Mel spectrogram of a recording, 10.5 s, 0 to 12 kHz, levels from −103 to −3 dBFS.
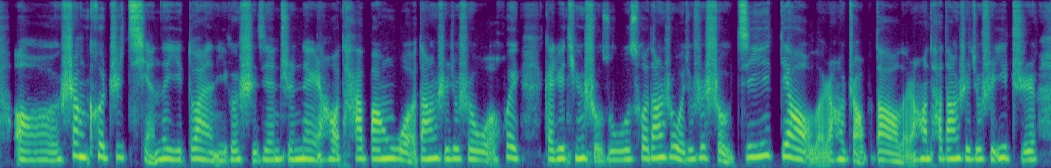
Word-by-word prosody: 呃， 170 -1 -1
上 240 +2 +3
课 235 +2 0
之 220 +1 -3
前 195 -5 +2
的 195 - +1
一 180 -1 -2
段 185 -1 -1
一 - - -5
个 180 0 -3
时 160 -3 0
间 180 +1 -3
之 185 -1 -3
内， 190 -1 +2
然 - - -1
后 185 - +1
他 200 - -1
帮 195 +1 +3
我 175 -4 -1
当 190 +2 +2
时 195 - -1
就 195 +1 0
是 195 -1 -3
我 170 -2 -3
会 215 -4 -2 0.2
感 190 - -2
觉 195 - +3
挺 205 +1 +2
手 200 - -2
足 175 -1 -6
无 185 +1 -1
措， 200 +1 0
当 210 +2 +3
时 225 - -4
我 205 - +1
就 185 +2 -3
是 215 - -2
手 - - -2
机 230 +3 +1
掉 215 -7 +4
了， - - -4
然 - - -2
后 190 - 0
找 185 - 0
不 210 - -22
到 170 -5 +2
了。 - - -5
然 - - -2
后 195 - +3
他 195 +1 -1
当 195 +1 +3
时 195 -2 -1
就 195 0 -1
是 180 -1 -3
一 215 0 +2
直， 175 -2 -3
195 Hz, 320 characters per minute, -24 LUFS, 180-205 Hz, 0.2 s, 掉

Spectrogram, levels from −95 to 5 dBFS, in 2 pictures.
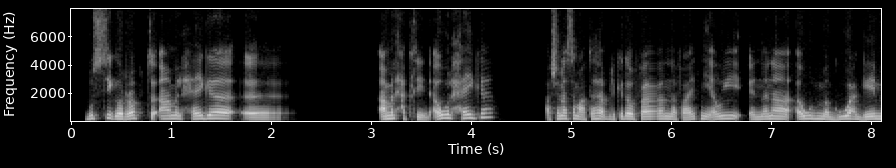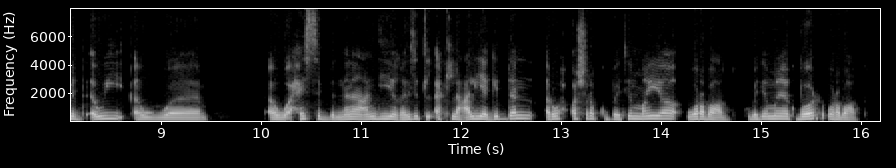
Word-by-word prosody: بُصّي، 215 +5 -2
جرّبت 195 +3 +4
أعمل 200 0 0
حاجة، 205 +4 +2 0.3
آآ 150 0 +2 1.0
أعمل 210 +4 +6
حاجتين، 160 -10 -6
أول 235 +4 +4
حاجة 250 +6 -1 0.5
عشان 195 - -2
أنا - - +4
سمعتها 200 -2 0
قبل 170 -1 -8
كده 185 +3 +3
وفعلاً 180 +1 +1
نفعتني 165 +2 -1
أوي 205 +5 -1
إن 160 +2 -2
أنا 185 0 +2
أول 200 +4 +2
ما 180 -4 +1
أجوع 175 +5 +2
جامد 175 0 0
أوي 205 +4 -1
أو 150 0 -3 1.0
أو 150 0 +1
أحس 190 +1 -4
بإن 150 +1 -5
أنا 170 0 0
عندي 175 +2 0
غريزة 160 +4 -2
الأكل 175 - -3
عالية 180 +2 +2
جدًا، 205 +6 -2 0.2
أروح 180 +4 -1
أشرب 195 0 -4
كوبايتين 165 +1 -4
مَيّة 195 +1 +1
ورا 175 +2 +2
بعض، 145 -5 -1
كوبايتين 160 +3 -3
مَيّة 185 0 +1
كبار 180 +3 +3
ورا 170 -2 +1
بعض، 140 -4 -5
180 Hz, 165 wpm, -24 LUFS, 160-200 Hz, 1.0 s, أعمل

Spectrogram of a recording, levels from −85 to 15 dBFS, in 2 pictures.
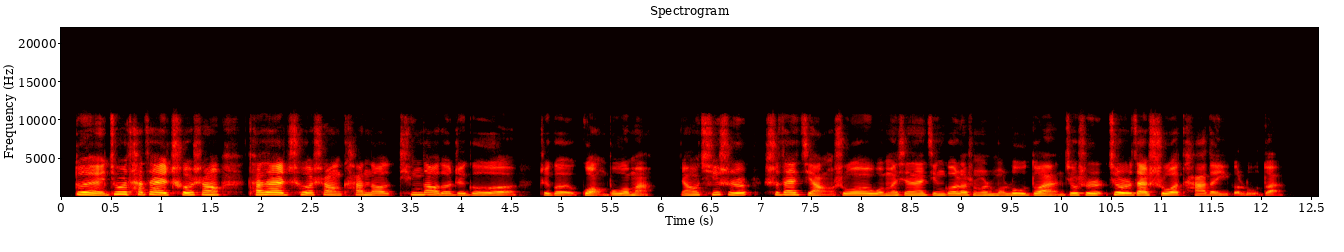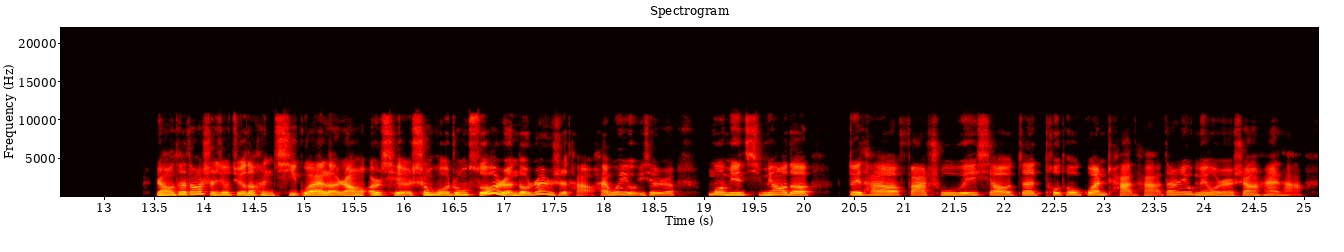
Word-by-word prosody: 对， 250 -9 +5
就 295 +8 0
是 295 - +5
他 290 -1 -1
在 265 -3 +5
车 245 +1 +2
上 255 -3 0 0.3
他 255 - +1
在 265 -2 +6
车 240 +1 -2
上 235 -3 -4
看 235 +1 -6
到 205 -2 -3
听 245 +5 -7
到 250 -2 -1
的 200 -2 -4
这 195 -1 -4
个 165 -6 -3 0.2
这 - - -4
个 185 -2 -2
广 195 - -2
播 185 +3 -2
嘛。 185 -1 -6 0.3
然 190 - -7
后 210 - -4
其 230 +3 -6
实 240 -2 0
是 250 - -8
在 245 -1 +1
讲 220 -6 -4
说， 190 0 -1
我 185 -2 0
们 165 +1 -4
现 195 +2 -5
在 195 0 -1
经 195 0 -6
过 200 +1 -3
了 180 -1 0
什 185 - -9
么 175 - -5
什 185 - -4
么 165 -2 -7
路 195 +1 0
段， 185 -3 -2
就 210 +1 -1
是 205 -4 -1
就 250 -2 +5
是 215 - +3
在 205 -2 +4
说 185 -1 0
他 185 +1 -5
的 190 -1 -4
一 150 -3 -10
个 - - -7
路 - - -13
段。 - - -7 1.3
然 200 0 +4
后 230 - +4
他 285 +4 +5
当 300 +2 +3
时 240 -7 0
就 255 +1 +3
觉 200 -5 +2
得 235 - +4
很 240 -12 -2
奇 150 - -3
怪 215 0 +6
了， 175 -7 +5
然 145 0 +5
后 225 - +1
而 230 +3 +2
且 465 - +2
生 245 +1 +1
活 210 -5 +2
中 230 +2 +2
所 235 -2 +6
有 - - +6
人 175 -2 +7
都 175 +1 +5
认 310 +6 +1
识 - - -2
他， - - -5
还 195 0 -2
会 275 +3 -1
有 - - -1
一 - - -6
些 245 +5 -2
人 210 -2 -3 0.3
莫 275 0 0
名 240 0 +2
其 250 -3 -9
妙 250 +3 +1
地 210 -2 +3 0.4
对 255 -2 +4
他 235 0 +1
发 225 +1 -1
出 235 -1 -5
微 230 +1 +2
笑， 235 -5 -1
在 220 +4 -2
偷 220 +2 -2
偷 255 0 0
观 245 0 +1
察 265 - -1
他， 195 - -5
但 235 +2 -4
是 265 - -4
又 285 - -3
没 240 -4 -4
有 235 -4 -3
人 165 0 -2
伤 185 +1 -2
害 190 -5 -3
他， 175 - -9
225 Hz, 270 characters per minute, -25 LUFS, 195-245 Hz, 1.3 s, 人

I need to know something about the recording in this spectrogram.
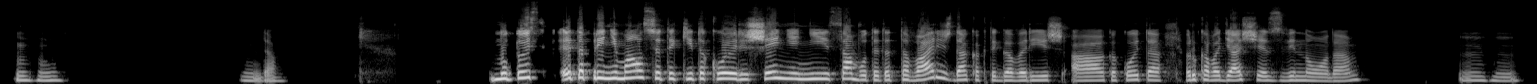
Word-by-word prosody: Мгм. 190 -1 -8 1.8
М-да. 80 -2 -10 2.1
Ну 245 +1 +4
то 290 - +4
есть 310 -1 +2
это 315 - +4
принимал 295 +1 +5
всё-таки 265 -4 -1
такое 260 0 +3
решение 265 +3 +4
не 255 +1 +2
сам 260 0 0
вот 210 -1 -4
этот 200 0 -4
товарищ, 230 +7 0
да, 210 +2 -1
как 200 -1 -10
ты 190 - -7
говоришь, 190 +2 -3
а 185 +1 -3
какое-то 200 +1 -4 0.2
руководящее 200 -1 -2
звено, 180 -2 -7
да? 165 +6 -8 1.0
Мгм. 180 -2 -13
205 Hz, 100 wpm, -18 LUFS, 190-260 Hz, 2.1 s, принимал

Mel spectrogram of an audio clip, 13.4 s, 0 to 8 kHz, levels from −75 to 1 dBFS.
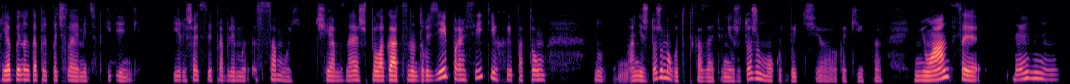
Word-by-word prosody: Я 170 0 +6
бы 175 +1 +3
иногда 170 -1 +2
предпочла 155 -2 -3
иметь 140 0 -6
всё-таки 150 - -16
деньги 140 -4 -7 0.4
и 155 - -4
решать 150 +2 -4
свои 155 - -6
проблемы 150 -3 -6
самой, 160 -6 -5 0.3
чем, 150 -3 -2
знаешь, 155 +2 -2
полагаться 160 +1 +5
на 160 - +3
друзей, 165 - +3
просить 240 - -2
их. 195 -6 -3
И - - -1
потом, 170 +1 -3 0.6
ну, - - -7 0.3
они 150 +1 -1
же 135 - -4
тоже 255 - +2
могут 200 - 0
отказать. 130 0 -7
У - - -7
них 130 -1 -3
же 125 - -12
тоже 205 +2 0
могут 145 -8 -5
быть, 135 0 -9
э, 65 0 -9
какие-то - - -12 0.4
нюансы. 160 - +7 0.4
Мгм. 185 -2 -1
160 Hz, 165 wpm, -26 LUFS, 145-175 Hz, 0.6 s, нюансы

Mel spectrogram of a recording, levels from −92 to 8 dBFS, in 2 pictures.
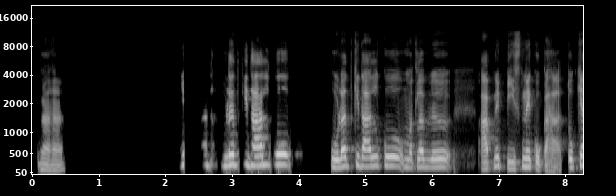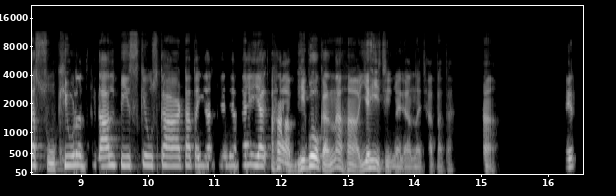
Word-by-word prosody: हाँ, 130 -2 -4
हाँ। 120 0 -7 1.8
ये - - 0 0.3
अद 220 - -7 0.2
उड़द 235 +2 +5
की 250 - -2
दाल 225 +2 +5
को, 245 0 +8 0.8
उड़द 200 +3 +4
की 230 - -1
दाल 205 0 +2
को 215 - +4 0.3
मतलब 185 +1 -1 0.7
आपने 150 +8 0
पीसने 150 +6 0
को 145 -5 -3
कहा 100 -2 -4
तो 185 - +1
क्या 225 - +3
सूखी 220 - -4
उड़द 230 -3 0
की 235 - -18
दाल 215 +2 +4
पीस 220 -2 -3
के 240 - -4
उसका 220 0 -2
आटा 215 +1 -1
तैयार 215 0 -4
किया 220 -1 -13
जाता 220 +2 -6
है? 240 - -5
या 220 -1 +4
हाँ, 180 -9 0
भिगो 205 - +8
कर - - +3
ना। 185 -1 -2
हाँ, 130 -3 -2
यही 165 +1 +2
चीज़ 105 -1 -11
मैं 100 -2 -8
जानना 95 0 -11
चाहता - - -17
था। - - -24 0.5
हाँ। - - -8 1.0
फिर? 190 +2 -4
210 Hz, 165 wpm, -23 LUFS, 160-225 Hz, 1.8 s, को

